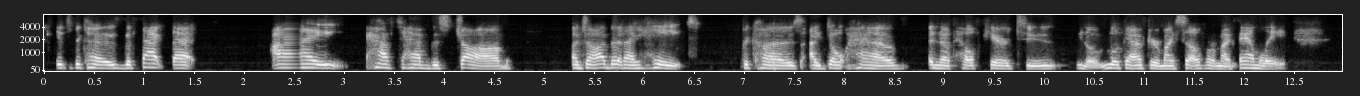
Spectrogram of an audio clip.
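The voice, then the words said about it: Southern US Georgia accent. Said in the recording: “I'm from Georgia. You know, you may or may not be able to hear that in my accent”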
